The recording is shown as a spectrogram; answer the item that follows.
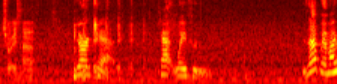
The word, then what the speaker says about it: waifu: Cat waifu. Am I pronouncing that right? I think it's waifu. Waifu. As in wifey.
